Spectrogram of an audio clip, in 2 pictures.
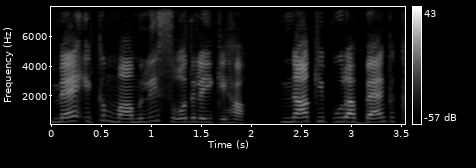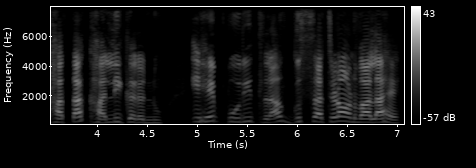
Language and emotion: Punjabi, angry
